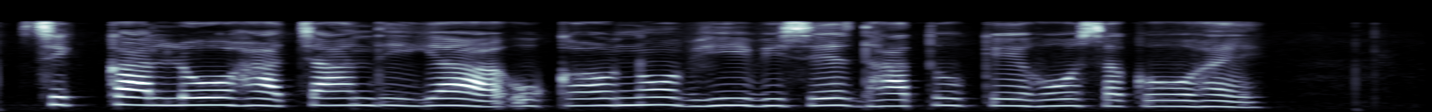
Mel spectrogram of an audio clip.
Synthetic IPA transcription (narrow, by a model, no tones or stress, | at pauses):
sɪkːaloːɦat͡ʃãːnd̪ijaʊkəːnõbʱiʋɪʃeːsd̪ʱaːt̪ũkeɦosəkoɦɛː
